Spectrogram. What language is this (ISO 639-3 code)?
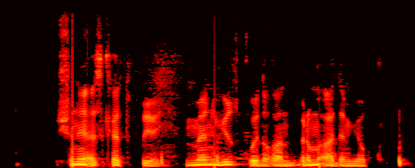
uig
